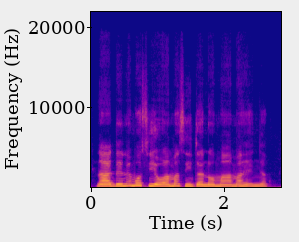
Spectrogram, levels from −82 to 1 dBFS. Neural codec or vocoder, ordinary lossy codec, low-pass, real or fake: codec, 44.1 kHz, 7.8 kbps, DAC; none; 19.8 kHz; fake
